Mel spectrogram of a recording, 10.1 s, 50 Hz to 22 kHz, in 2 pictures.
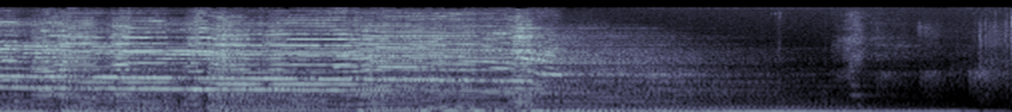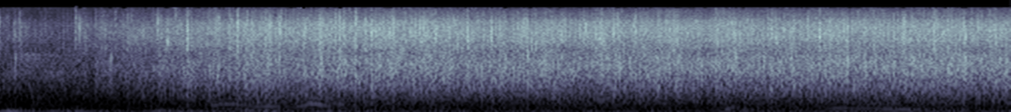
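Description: A sung melody with instruments, recorded live in Tokyo, Japan, in June 1988, swells to its final notes, then a broad wash of audience applause rises and continues steadily, loud and sustained, with a few faint voices mixed in.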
